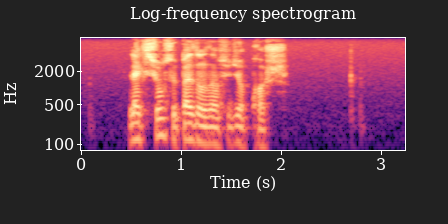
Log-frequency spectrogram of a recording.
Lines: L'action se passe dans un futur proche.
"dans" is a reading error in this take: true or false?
false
